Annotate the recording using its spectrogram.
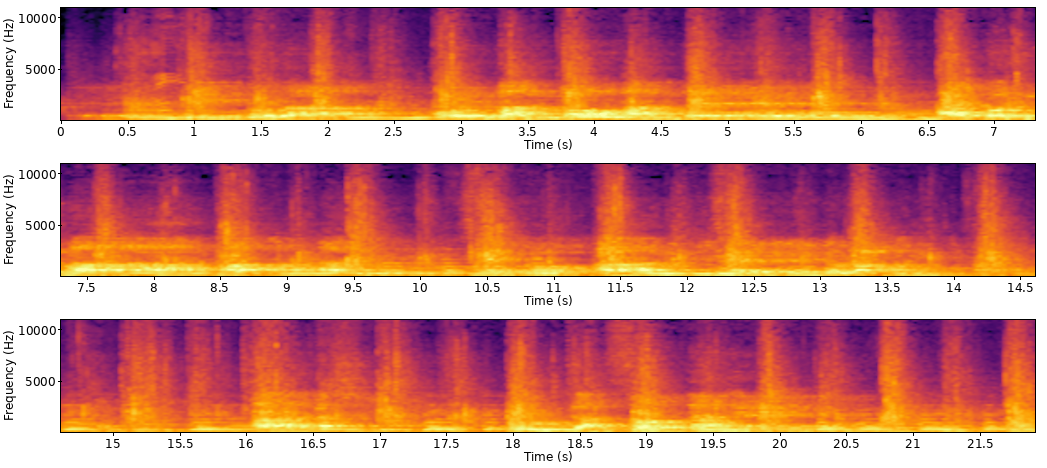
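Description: Men's choir singing sustained chords in close harmony, over a steady beat of sharp clicks.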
